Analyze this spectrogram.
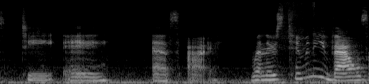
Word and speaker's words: Anastasi: I could just make a whole video of me trying to pronounce things and not succeeding. It's Anastasi. When there's too many vowels in there, my brain cannot literally pronounce it. Anastasi.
